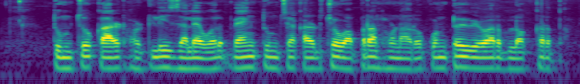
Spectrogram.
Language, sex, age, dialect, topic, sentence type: Marathi, male, 18-24, Southern Konkan, banking, statement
